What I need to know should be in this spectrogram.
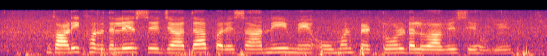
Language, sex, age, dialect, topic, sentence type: Bhojpuri, female, 18-24, Western, agriculture, statement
